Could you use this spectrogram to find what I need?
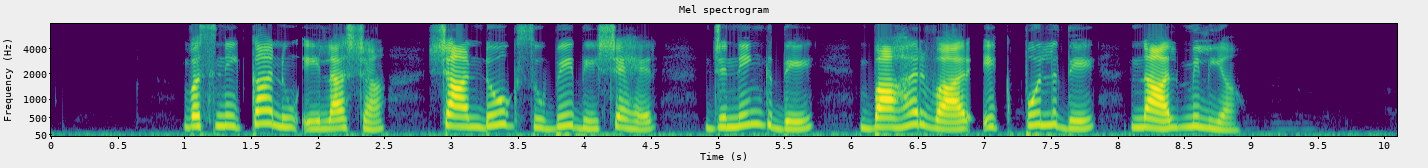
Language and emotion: Punjabi, neutral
